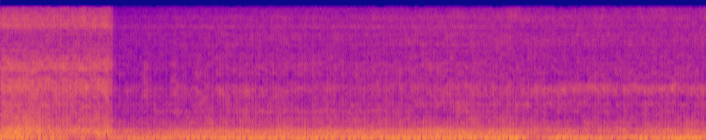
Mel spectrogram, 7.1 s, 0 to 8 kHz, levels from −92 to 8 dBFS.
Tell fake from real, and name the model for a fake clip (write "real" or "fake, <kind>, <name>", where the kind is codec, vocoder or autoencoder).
fake, vocoder, Vocos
